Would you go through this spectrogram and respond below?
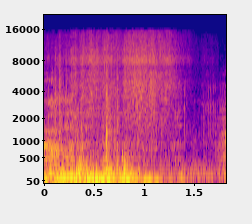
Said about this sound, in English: Lying there, attempting to regain its breath, a sudden roar resonated through the tiled room and echoed off the gleaming metal worktops.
